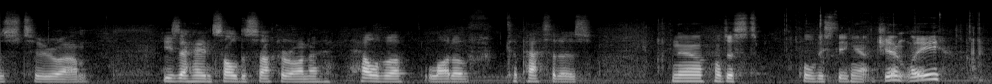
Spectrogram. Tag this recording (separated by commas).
Speech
